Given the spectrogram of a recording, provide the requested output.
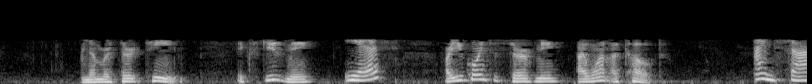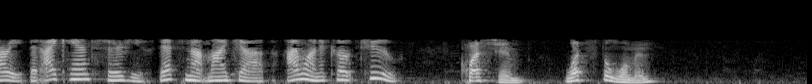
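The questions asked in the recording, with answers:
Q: What's the woman?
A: A customer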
